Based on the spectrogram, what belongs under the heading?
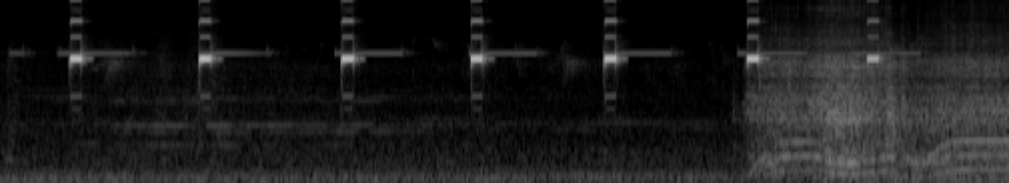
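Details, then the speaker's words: Schlage Connect keypad door lock: seven short, high chirps about once a second with flashing yellow light, warning of low batteries; fixed by replacing batteries. "have you come home and found your schlog door lock making a funny noise and flashing a yellow light well that's a problem that you need to fix before you get locked out of your house"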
